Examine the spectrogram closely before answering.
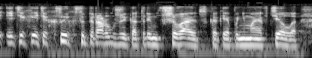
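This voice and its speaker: Background noise can be clearly heard. Over it, a man talks rather quickly. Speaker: podcast co-host. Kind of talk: casual chat.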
